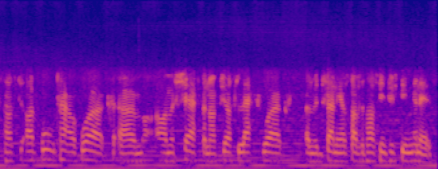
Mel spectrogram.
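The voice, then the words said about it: Nervous-sounding voice. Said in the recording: “You sound a little nervous. ... I think you can hear by my voice how nervous I am.”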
